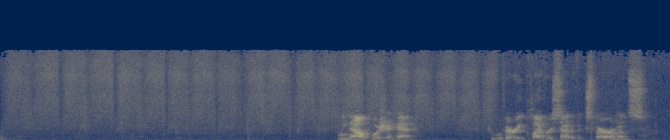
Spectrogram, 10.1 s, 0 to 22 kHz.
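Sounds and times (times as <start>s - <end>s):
eraser rubbing on chalkboard: 0.0s - 7.5s.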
